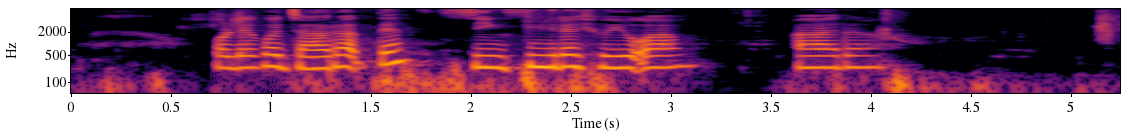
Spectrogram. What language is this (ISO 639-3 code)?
sat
